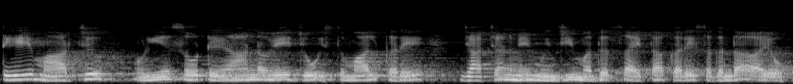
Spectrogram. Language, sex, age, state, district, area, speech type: Sindhi, female, 30-45, Rajasthan, Ajmer, urban, read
